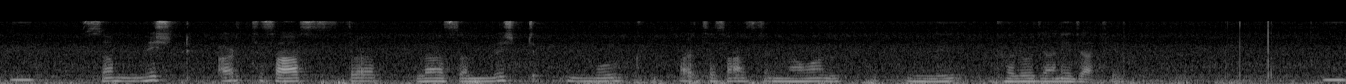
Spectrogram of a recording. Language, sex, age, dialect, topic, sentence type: Chhattisgarhi, male, 41-45, Central, banking, statement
